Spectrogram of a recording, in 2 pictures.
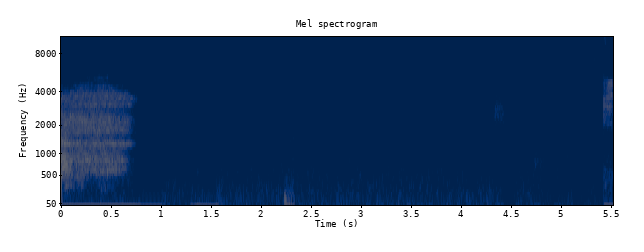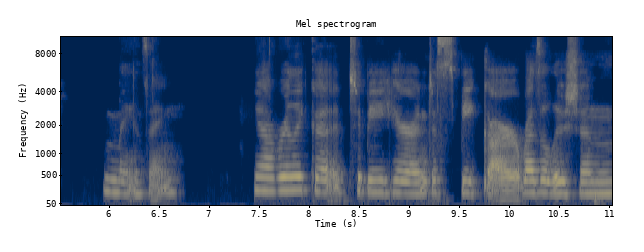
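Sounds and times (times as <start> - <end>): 
slow exhale during breathing exercise: 0.0 - 0.8
speech: 6.0 - 6.8, 7.4 - 11.0.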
